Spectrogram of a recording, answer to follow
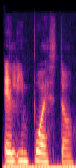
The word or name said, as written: impuesto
